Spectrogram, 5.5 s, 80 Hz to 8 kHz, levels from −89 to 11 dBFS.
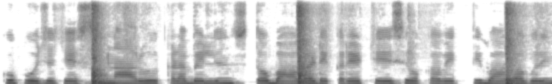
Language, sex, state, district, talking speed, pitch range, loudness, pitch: Telugu, female, Andhra Pradesh, Sri Satya Sai, 140 wpm, 205-215 Hz, -24 LUFS, 210 Hz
